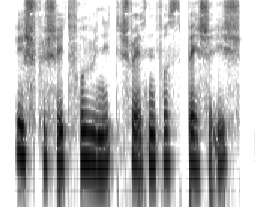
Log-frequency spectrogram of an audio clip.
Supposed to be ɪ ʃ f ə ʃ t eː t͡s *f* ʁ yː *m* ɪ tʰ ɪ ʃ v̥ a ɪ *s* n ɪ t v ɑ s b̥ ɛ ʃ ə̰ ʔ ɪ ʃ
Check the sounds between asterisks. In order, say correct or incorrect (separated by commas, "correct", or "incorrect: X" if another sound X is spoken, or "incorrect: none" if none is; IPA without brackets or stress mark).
correct, incorrect: n, correct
